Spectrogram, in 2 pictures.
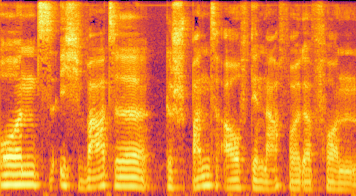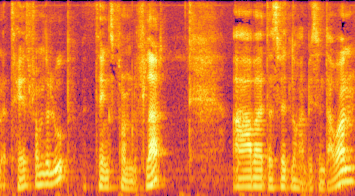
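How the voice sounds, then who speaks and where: A man's very deep, low voice, somewhat breathy, with lively intonation at a very slow pace. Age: 30s. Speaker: podcast co-host, role-playing game master. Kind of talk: casual chat.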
